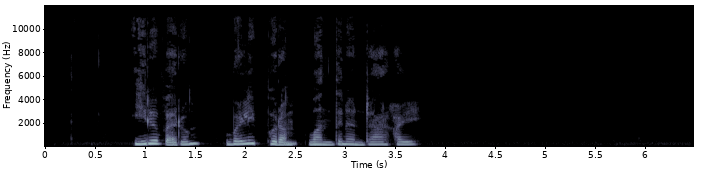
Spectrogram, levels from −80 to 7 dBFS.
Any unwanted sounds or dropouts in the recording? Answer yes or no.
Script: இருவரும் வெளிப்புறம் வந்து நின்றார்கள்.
no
